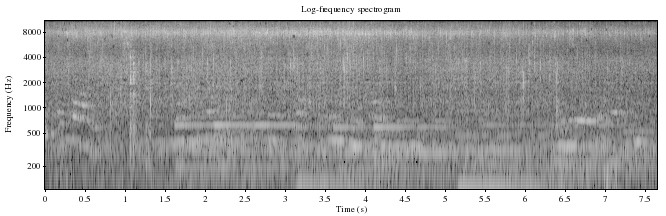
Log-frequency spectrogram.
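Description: Crushed garlic and curry leaves frying in hot oil: a steady sizzling hiss with many small crackling pops throughout.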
